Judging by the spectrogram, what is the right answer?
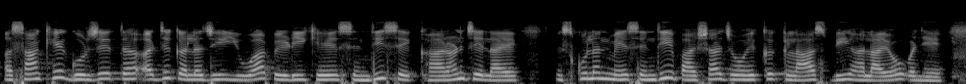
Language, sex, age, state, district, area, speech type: Sindhi, female, 30-45, Rajasthan, Ajmer, urban, spontaneous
